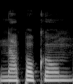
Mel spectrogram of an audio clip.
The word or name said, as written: napokon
